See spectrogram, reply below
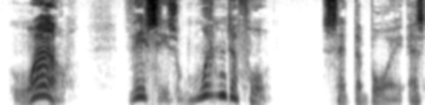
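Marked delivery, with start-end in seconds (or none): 0.1-2.7 loud wow, then higher delight; thrilled. Acted. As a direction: marvel like an excited boy. Boy thrilled by Emil's story.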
